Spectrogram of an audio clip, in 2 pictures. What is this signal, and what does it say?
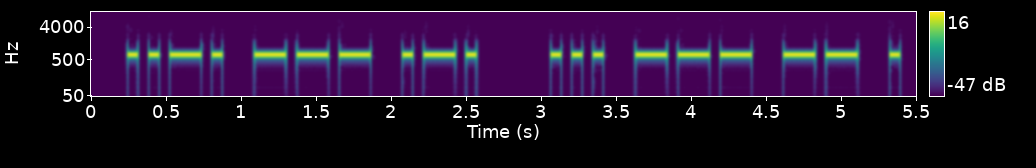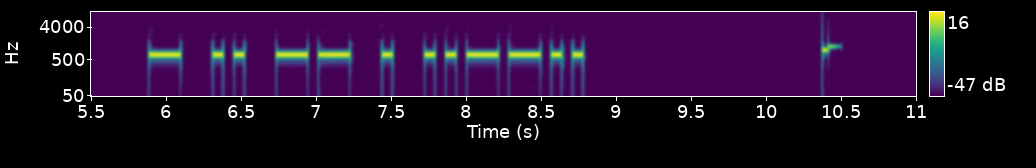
Morse code, heard as a keyed tone, about 17 wpm, 700 Hz. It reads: FOR SOME TIME?
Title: Sentences from Top 600 Words 17wpm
